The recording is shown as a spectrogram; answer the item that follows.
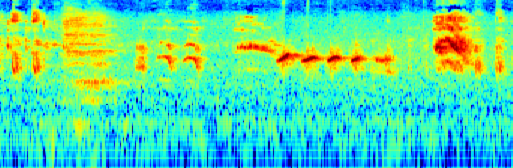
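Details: Parrot whistling a run of short, evenly spaced falling notes, preceded by softer chatter and followed by a harsh squawk.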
